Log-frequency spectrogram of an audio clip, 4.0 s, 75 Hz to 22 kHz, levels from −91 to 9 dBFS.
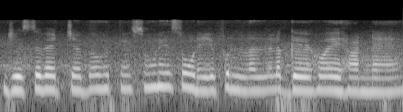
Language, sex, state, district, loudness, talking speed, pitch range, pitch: Punjabi, female, Punjab, Kapurthala, -15 LUFS, 150 wpm, 220-245 Hz, 230 Hz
